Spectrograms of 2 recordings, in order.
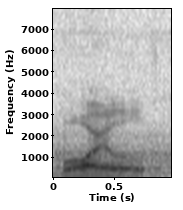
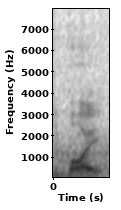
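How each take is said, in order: First: The word ends with a clear L sound. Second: The word ends without any L sound. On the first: "how to pronounce this word boil" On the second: "Appa always say boy"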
